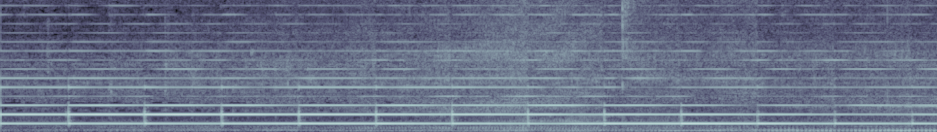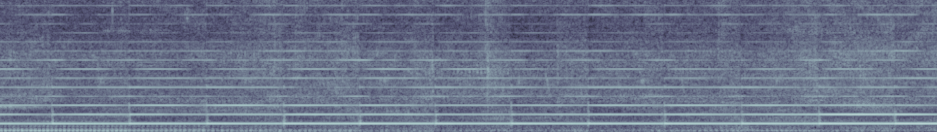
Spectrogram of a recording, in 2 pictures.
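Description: Railway level-crossing warning bell ringing: a steady electronic tone struck again about twice a second. A low rumble swells and fades around the middle.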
